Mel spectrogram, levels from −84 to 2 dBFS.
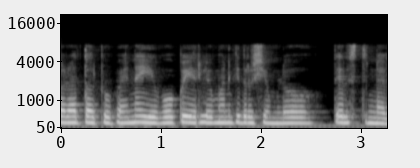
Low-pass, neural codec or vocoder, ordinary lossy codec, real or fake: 7.2 kHz; none; AAC, 48 kbps; real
